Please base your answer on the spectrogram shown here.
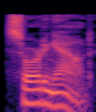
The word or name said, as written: sorting out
